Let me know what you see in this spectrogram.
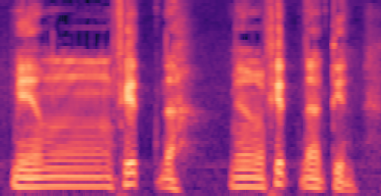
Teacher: Min fitnatin, dibacanya jadi min bunyi m, tapi min bibirnya kebuka sedikit, bindeng tetap. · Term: ikhfa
